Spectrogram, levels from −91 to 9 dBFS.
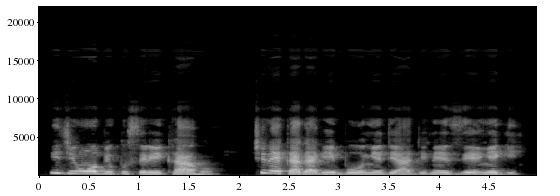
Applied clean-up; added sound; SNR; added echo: none; none; none; none.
